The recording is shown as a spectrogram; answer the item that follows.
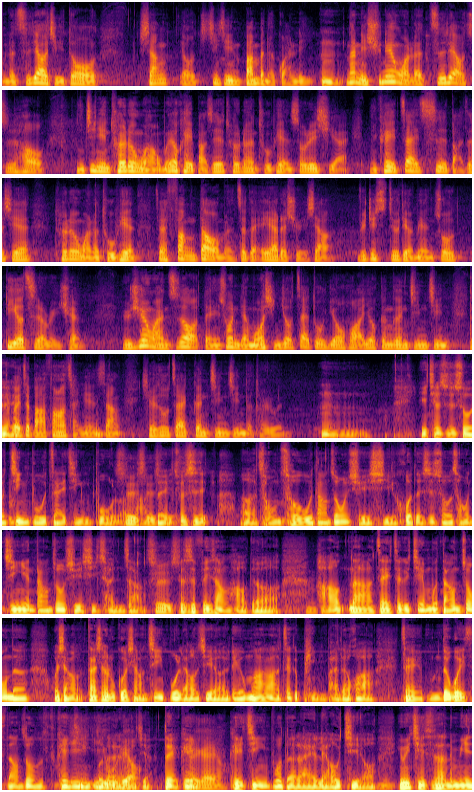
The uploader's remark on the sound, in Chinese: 本集節目於2022年「台灣國際智慧製造系統整合展（TIIM）」展期間錄製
